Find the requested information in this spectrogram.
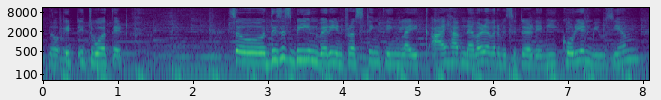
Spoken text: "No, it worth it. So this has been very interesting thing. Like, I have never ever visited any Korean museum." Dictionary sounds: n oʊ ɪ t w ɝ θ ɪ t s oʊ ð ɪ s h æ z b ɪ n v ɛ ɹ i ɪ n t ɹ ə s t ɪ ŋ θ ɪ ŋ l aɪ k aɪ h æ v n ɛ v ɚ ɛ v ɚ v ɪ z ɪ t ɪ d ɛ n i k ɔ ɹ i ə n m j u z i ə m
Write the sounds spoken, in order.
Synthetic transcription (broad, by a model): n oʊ ɪ t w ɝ t ɪ t s oʊ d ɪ s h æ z b ɪ n v ɛ ɹ i ɪ n t ɹ ə s t ɪ ŋ t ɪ ŋ l aɪ k aɪ h æ v n ɛ v ɚ ɛ v ɚ v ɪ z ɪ t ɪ d ɛ n i k ɔ ɹ i ə n m j u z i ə m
